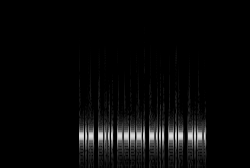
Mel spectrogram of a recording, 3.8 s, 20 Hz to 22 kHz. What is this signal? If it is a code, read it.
Morse code, heard as a keyed tone, about 46 wpm, 690 Hz. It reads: KB9BKC
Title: USA Call Signs - 2x Character Spacing - 50wpm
